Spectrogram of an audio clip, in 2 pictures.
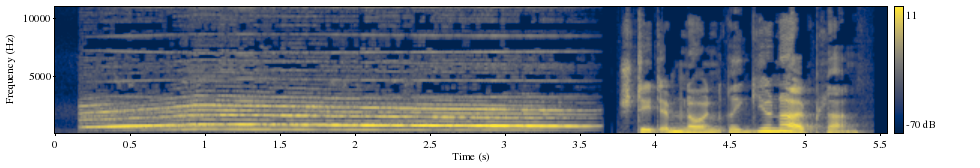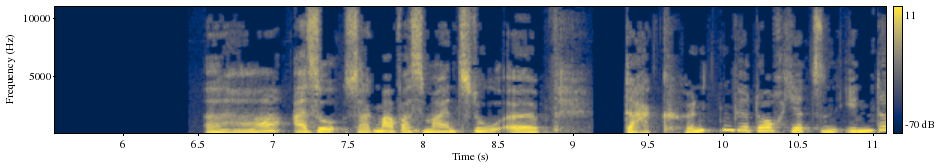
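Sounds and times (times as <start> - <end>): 
loud red-alert alarm siren wailing: 0.0 - 3.7
speech: 3.8 - 5.5, 6.6 - 11.0.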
